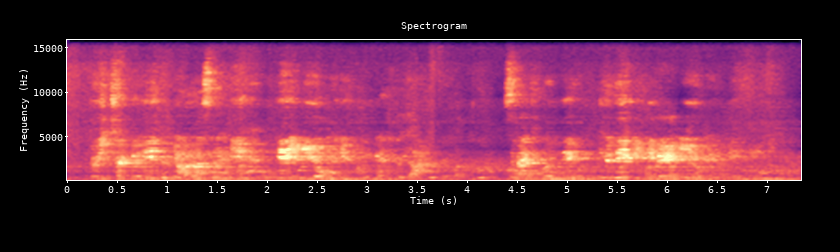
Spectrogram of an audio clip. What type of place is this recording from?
subway station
